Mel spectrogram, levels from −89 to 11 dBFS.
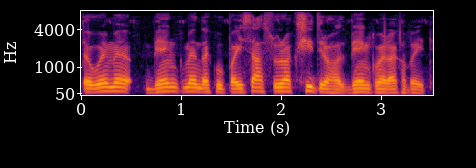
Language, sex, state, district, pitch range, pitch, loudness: Maithili, male, Bihar, Madhepura, 115-140 Hz, 125 Hz, -15 LUFS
